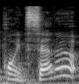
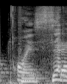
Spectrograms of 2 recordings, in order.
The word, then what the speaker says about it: poinsettia: So, do you say poinsettia or poinsettia?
